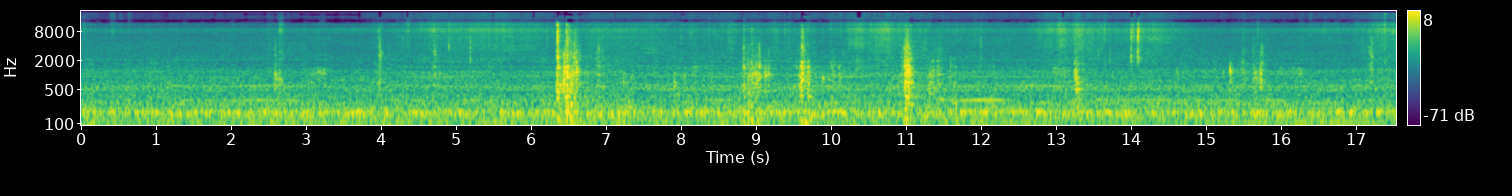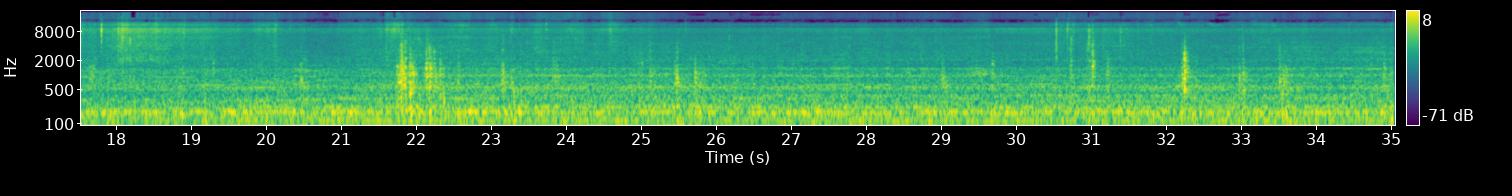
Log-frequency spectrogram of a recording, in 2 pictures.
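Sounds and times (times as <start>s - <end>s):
diesel engine running: 0.0s - 35.0s
metal clanks and knocks: 6.2s - 14.4s.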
